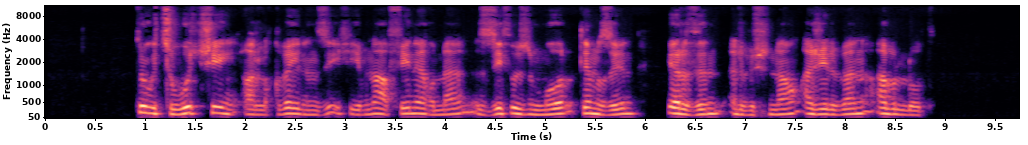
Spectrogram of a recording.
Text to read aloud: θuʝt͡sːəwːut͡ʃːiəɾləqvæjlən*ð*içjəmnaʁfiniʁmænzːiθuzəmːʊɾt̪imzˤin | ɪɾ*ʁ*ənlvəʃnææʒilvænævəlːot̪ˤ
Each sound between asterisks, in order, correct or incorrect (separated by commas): incorrect, incorrect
